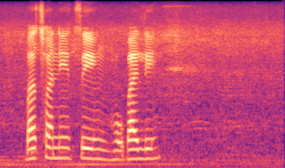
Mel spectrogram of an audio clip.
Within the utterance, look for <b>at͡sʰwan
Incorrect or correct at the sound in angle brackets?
correct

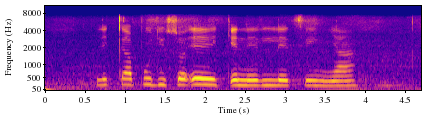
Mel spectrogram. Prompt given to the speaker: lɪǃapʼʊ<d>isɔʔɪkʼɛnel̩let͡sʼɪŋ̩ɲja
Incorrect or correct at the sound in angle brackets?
correct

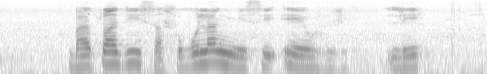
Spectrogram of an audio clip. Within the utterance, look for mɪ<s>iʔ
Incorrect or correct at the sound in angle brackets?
correct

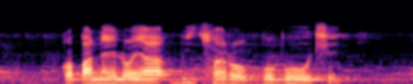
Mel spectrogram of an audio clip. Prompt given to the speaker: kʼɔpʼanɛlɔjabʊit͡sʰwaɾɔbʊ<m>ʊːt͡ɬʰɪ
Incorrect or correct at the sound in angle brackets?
incorrect: b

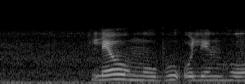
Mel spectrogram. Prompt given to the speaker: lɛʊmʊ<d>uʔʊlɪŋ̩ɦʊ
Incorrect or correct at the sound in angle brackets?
incorrect: b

